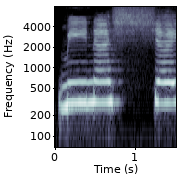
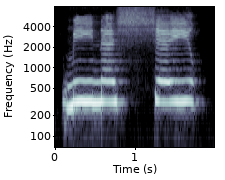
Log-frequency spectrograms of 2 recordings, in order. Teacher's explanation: इसके अंदर हमारी जबान की जो जड़ है वो उठ जाती है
